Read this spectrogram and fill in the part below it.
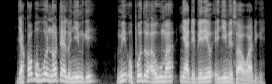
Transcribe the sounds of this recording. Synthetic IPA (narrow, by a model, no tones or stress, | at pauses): d͡ʒakɔbɔwonːɔtɛloɲimɡɪ | mɪʔopod̪oaumaɲadebeɾɪoʔeɲimesaɔwadɡɪ̰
